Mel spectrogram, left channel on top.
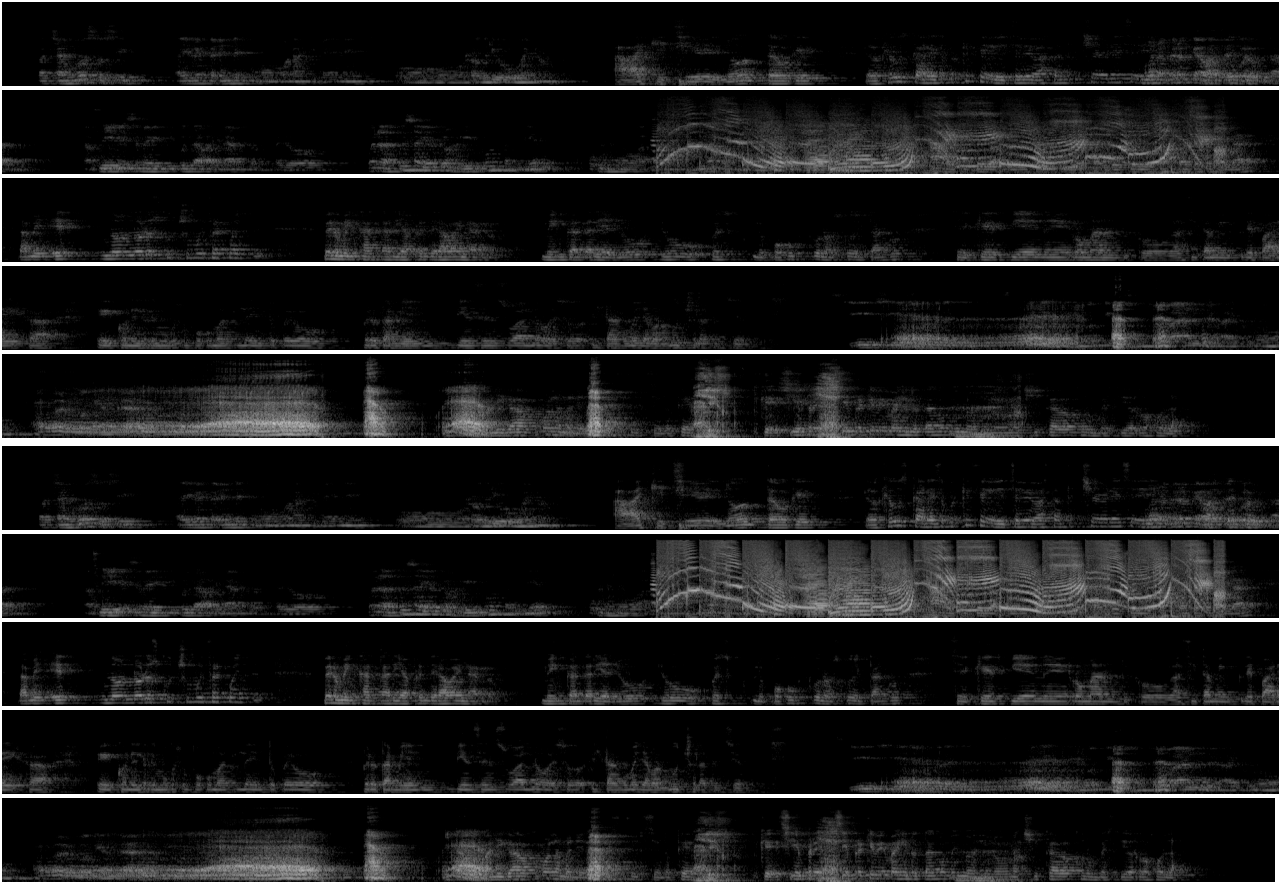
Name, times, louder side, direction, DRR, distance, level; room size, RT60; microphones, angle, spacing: voice 1, 0.4-1.4 1.7-5.6 10.2-10.3 11.4-12.9 13.6-16.0 16.4-18.3 18.6-21.8 22.3-22.6 46.6-54.6 58.8-59.2, right 1 dB, 45° left, -3 dB, 5.4 m, -49 dB
voice 2, 6.1-11.6 12.0-12.6 13.7-14.0 18.7-19.0 22.0-30.5 30.9-41.5 41.9-46.2 55.5-62.8, right 1 dB, 35° right, 2 dB, 1.3 m, -46 dB
sound 1, 19.3-25.0, right 8 dB, 50° right, 0.4 m, -31 dB
Growling, 47.2-49.1 49.4-49.6 49.8-50.0 50.3-50.4 51.4-54.3 54.7-55.0 55.3-56.0 56.7-57.1 58.0-58.4 59.2-59.5 60.6-61.3, left 4 dB, 30° left, 0.4 m, -31 dB
18.0 x 13.0 x 2.9 m, 1.0 s
head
